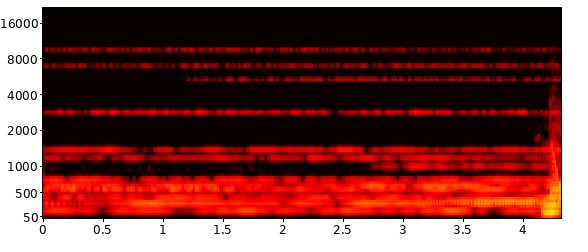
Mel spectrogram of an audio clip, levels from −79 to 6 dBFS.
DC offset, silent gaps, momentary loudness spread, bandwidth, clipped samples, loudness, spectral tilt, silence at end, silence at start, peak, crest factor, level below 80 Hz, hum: under 0.1%; none; 7 LU; 10 kHz; under 0.1%; -36 LUFS; -6 dB/octave; 0 s; 0 s; -12 dBFS; 22 dB; -74 dBFS; none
